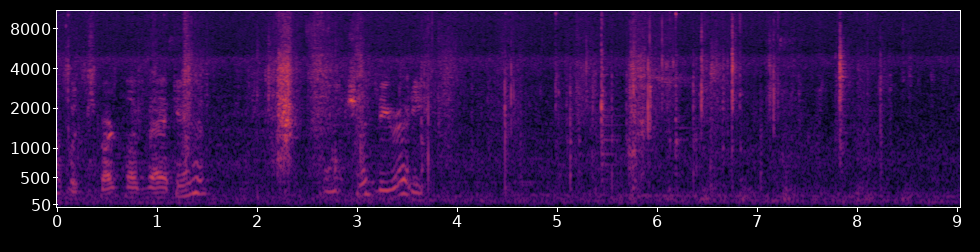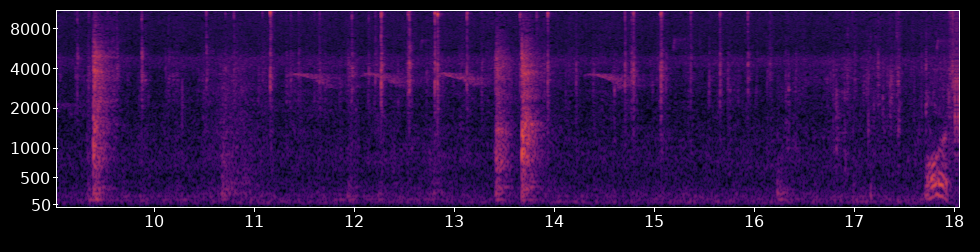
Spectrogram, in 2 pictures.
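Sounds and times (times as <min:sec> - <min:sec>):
small metallic clicks: 0:07.8 - 0:17.0.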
